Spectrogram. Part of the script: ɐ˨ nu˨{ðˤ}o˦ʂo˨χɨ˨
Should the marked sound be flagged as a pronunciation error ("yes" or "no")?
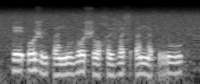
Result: yes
